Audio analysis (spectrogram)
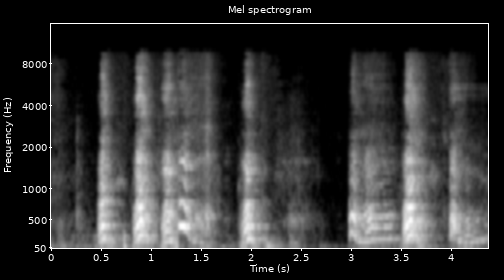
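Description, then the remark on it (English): A basset hound barks in a string of deep, drawn-out bays, about seven in two bursts separated by a short pause, loud and slightly howling in tone. “Let's see if we can get a Christmas greeting from the Arseblog Basset Hand.”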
